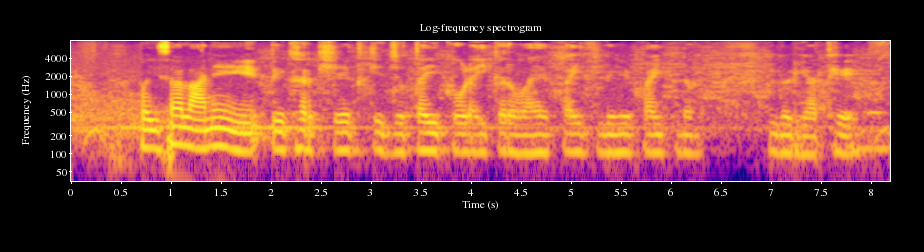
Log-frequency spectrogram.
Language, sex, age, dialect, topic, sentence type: Chhattisgarhi, male, 18-24, Northern/Bhandar, banking, statement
